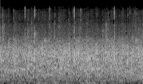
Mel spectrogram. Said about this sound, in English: But whenever there is a kind of standoff between the bull and the bullfighter, you can hear everyone clapping. And the bullfighter is doing a kind of lap of honour, raising his hands towards the audience, the crowds, applauding him.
